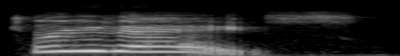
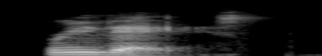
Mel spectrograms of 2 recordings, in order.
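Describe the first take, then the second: First: Much higher, louder disbelieving Three days; amazed exclamation. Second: Said in the usual way. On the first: Shown as a demonstration.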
